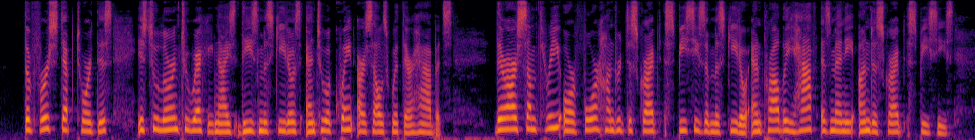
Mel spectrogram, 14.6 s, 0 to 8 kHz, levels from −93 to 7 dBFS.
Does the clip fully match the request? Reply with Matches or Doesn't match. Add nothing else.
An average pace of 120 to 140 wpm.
Doesn't match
